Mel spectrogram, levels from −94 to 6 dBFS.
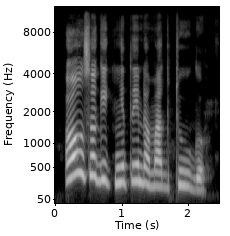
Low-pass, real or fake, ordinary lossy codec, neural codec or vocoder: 10.8 kHz; fake; none; codec, 24 kHz, 3.1 kbps, DualCodec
